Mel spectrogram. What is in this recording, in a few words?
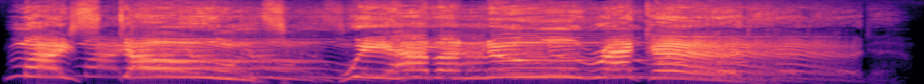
Announcer New Record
